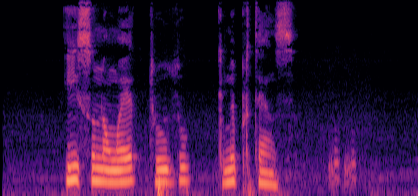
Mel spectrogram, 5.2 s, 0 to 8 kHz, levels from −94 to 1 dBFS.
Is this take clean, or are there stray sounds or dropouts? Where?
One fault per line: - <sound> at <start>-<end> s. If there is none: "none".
- laugh at 4.1-4.5 s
